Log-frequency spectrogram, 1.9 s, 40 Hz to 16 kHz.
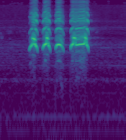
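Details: Nesting osprey on a Charlo, Montana nest cam, July 2018: three short piercing whistled chirps followed by one longer drawn-out squealing note, sharp and high, then silence apart from a low electrical hum.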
